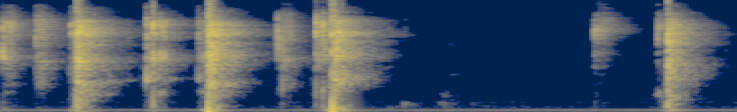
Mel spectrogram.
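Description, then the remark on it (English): Beer cans cracking open in quick succession, each a sharp pop trailing into a brief fizzy hiss, then a short pause before two more. No one speaks. “How'd that first crack feel”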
